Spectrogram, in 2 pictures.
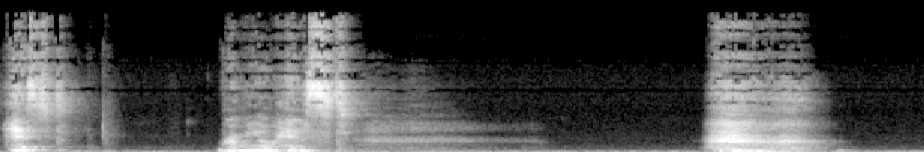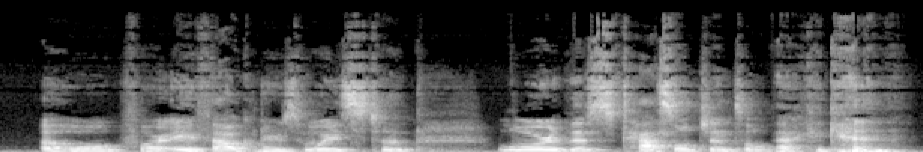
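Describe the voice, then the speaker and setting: A woman's voice: mid-range voice, lightly acted. A woman playing a giggly lovestruck young girl. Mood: longing, playful. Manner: breathless and giggly, drawn-out verse. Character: young lovestruck girl calling to her lover. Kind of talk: classical stage monologue. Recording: echoey room from far off.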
